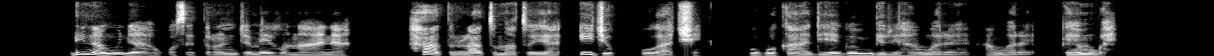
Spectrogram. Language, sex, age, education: Igbo, female, 46-60, tertiary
